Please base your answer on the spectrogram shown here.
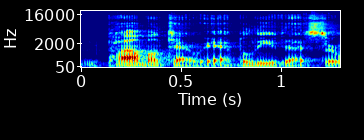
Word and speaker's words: Palminteri: Is it Palminteri, right? Mm-hmm. Chaz, right? Palminteri, I believe that's the right way to say it.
